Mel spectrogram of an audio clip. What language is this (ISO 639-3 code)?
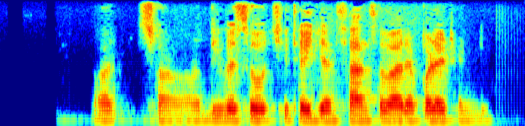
guj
